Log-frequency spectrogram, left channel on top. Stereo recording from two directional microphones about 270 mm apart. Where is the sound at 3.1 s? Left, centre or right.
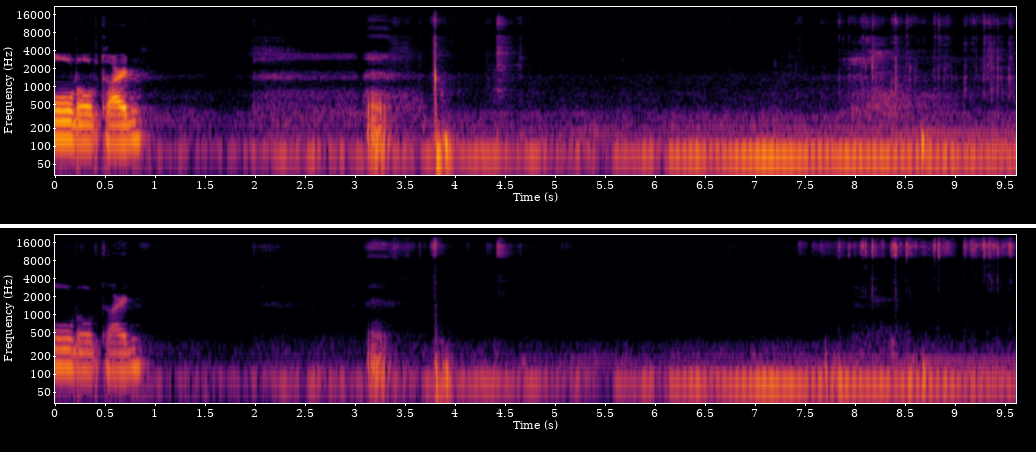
Left.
